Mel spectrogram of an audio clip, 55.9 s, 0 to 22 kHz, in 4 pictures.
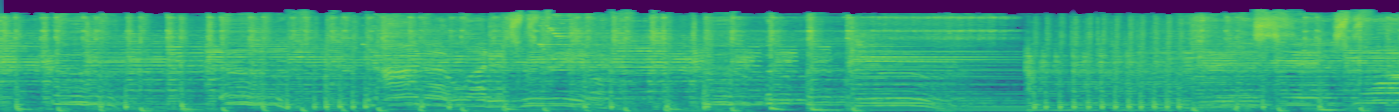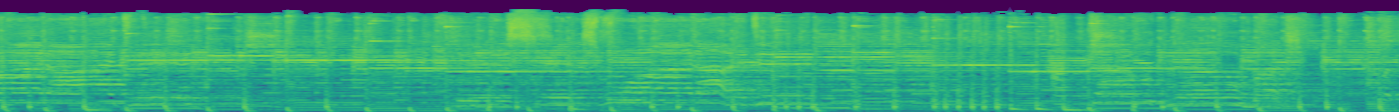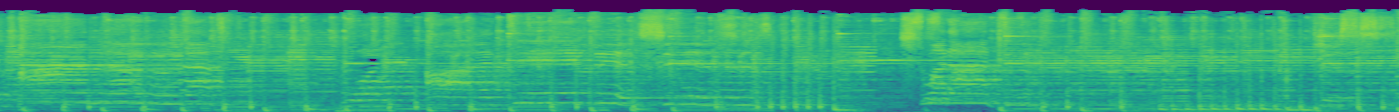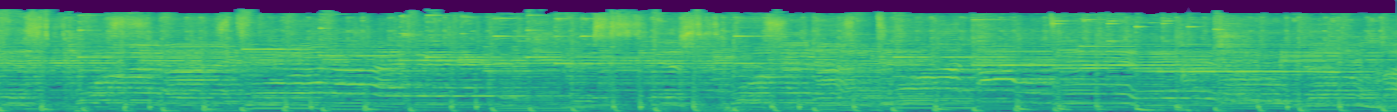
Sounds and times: Ska: 0.0 - 55.9.

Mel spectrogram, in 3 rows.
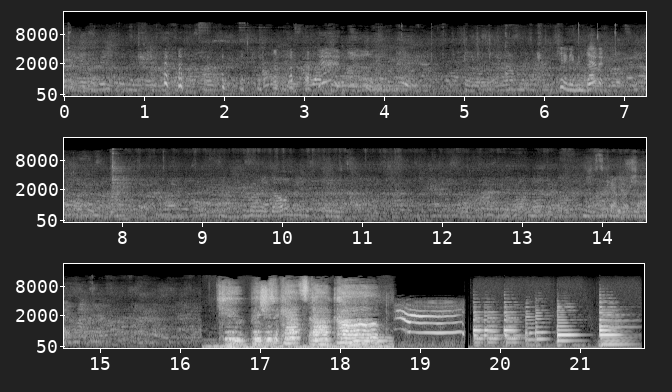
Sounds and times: Speech: 0.0 - 18.4
Meow: 18.7 - 19.6
Music: 19.6 - 21.8.

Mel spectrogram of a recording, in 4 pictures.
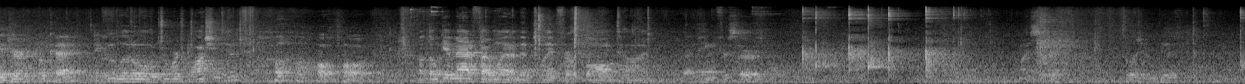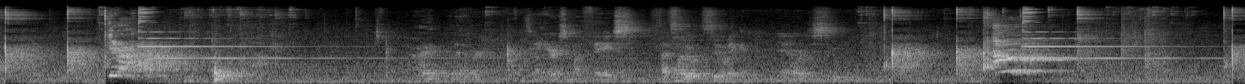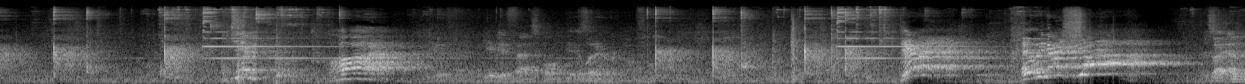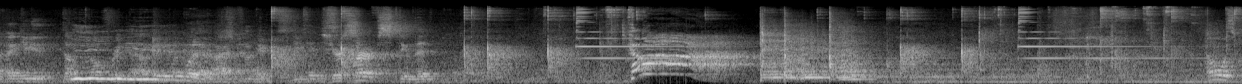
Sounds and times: Ping: 12.4 - 16.5, 21.3 - 28.3, 31.4 - 34.5, 42.0 - 49.7.

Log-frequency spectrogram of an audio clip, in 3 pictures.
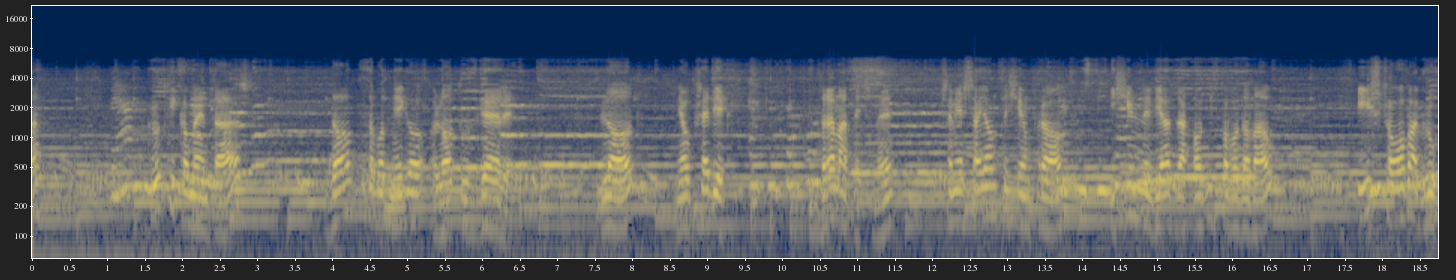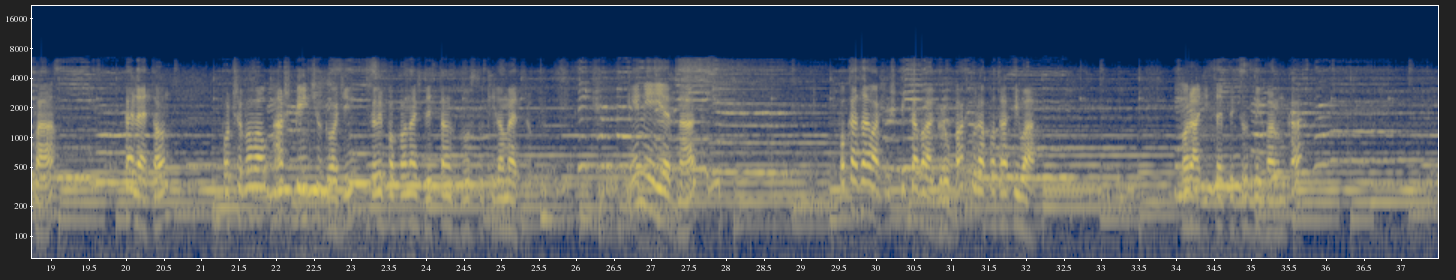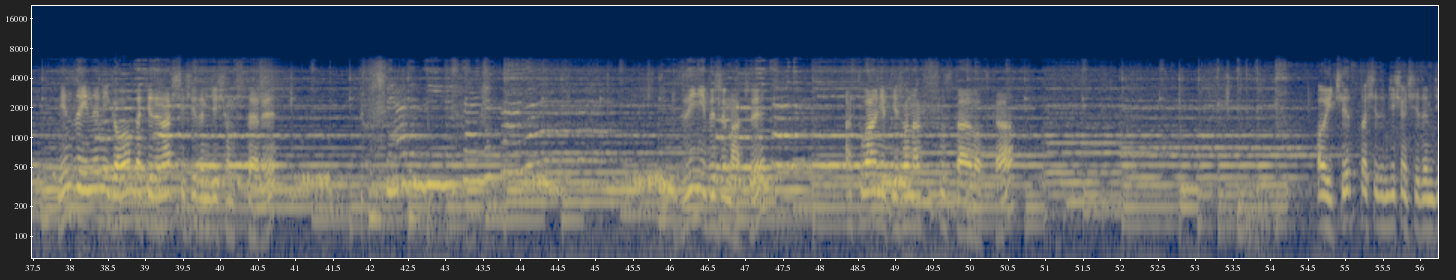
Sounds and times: Music: 0.0 - 56.2
Speech: 1.1 - 3.0, 4.0 - 6.4, 7.6 - 8.0, 8.6 - 9.3, 10.4 - 11.5, 12.1 - 16.6, 17.7 - 19.1, 20.0 - 20.6, 21.3 - 25.3, 26.1 - 27.8, 29.5 - 32.2, 34.0 - 35.8, 37.8 - 40.8, 46.1 - 47.4, 48.4 - 50.6, 54.6 - 56.2.

